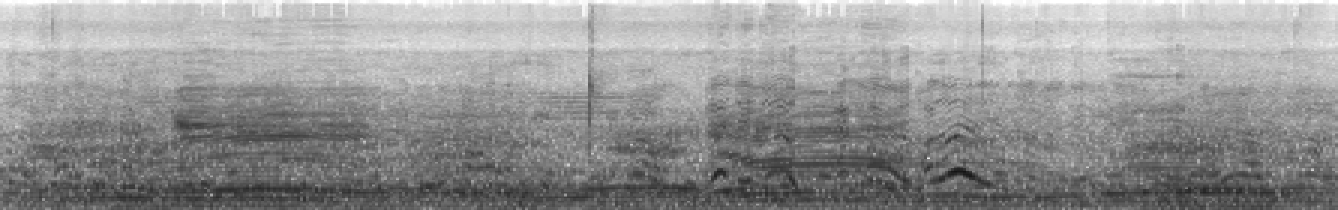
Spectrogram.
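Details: Two Sahiwal calves, five to six months old, for sale at a cattle market. Several drawn-out, wavering moos rise and fall over about nine seconds while traders talk and haggle nearby.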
